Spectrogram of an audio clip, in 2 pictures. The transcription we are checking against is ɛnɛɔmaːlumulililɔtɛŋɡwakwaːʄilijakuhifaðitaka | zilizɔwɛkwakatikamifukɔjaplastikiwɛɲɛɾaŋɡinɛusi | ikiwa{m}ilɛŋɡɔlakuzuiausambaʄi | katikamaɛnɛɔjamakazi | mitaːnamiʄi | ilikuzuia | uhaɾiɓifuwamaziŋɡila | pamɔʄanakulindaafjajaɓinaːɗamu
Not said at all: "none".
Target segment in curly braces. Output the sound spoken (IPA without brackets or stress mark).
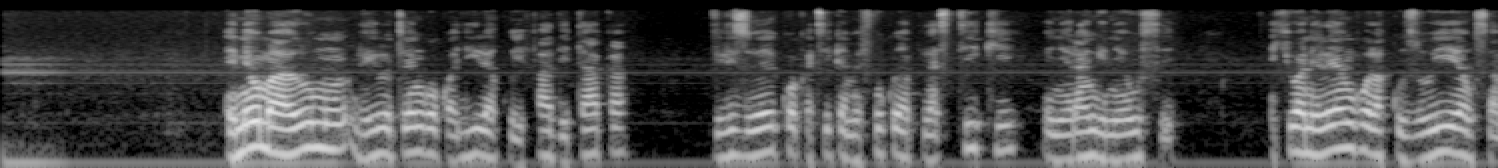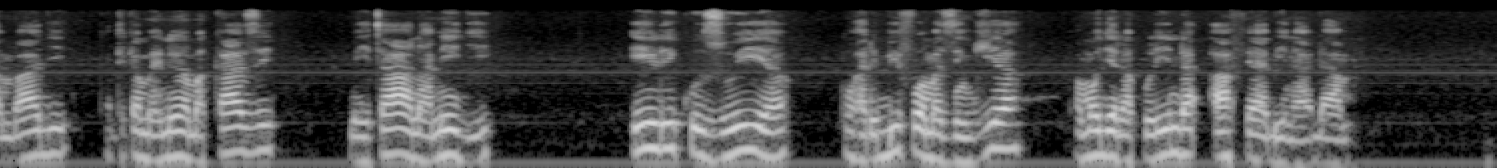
n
